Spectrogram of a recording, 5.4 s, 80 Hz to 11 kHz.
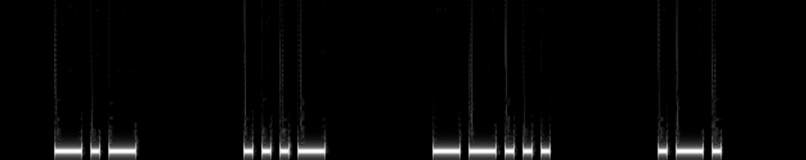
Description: Morse code, heard as a keyed tone, about 20 wpm, spaced as for 9 wpm, 700 Hz. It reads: KV7R
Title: USA Call Signs - 4 Characters - 4x Character Spacing - 20wpm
